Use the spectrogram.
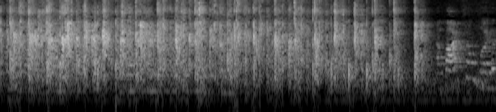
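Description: A Toastmasters club meeting breaks into a round of applause, many hands clapping densely and close for about six seconds before it trails off into scattered claps and quiet.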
